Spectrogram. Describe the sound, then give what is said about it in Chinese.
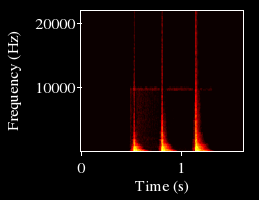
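Three sharp, forceful knocks on an old side door, evenly spaced and loud against otherwise silent surroundings. “这会儿敲门不温柔了，还是那个老门奴开的侧门。”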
